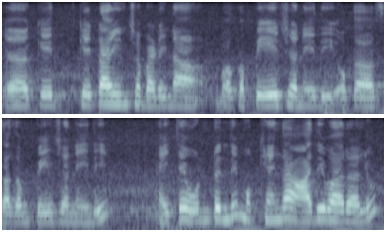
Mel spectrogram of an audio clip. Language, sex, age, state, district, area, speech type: Telugu, female, 45-60, Telangana, Ranga Reddy, rural, spontaneous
